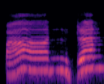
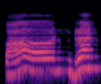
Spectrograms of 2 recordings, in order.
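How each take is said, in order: No difference in how they are said.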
